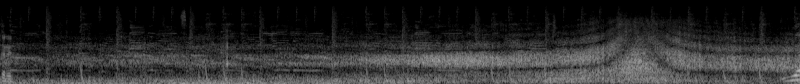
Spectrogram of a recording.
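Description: Audi A8 at full throttle approaching at over 200 km/h, its engine and tyre noise building. It passes close by about six seconds in with a sharp drop in pitch, then fades away.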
